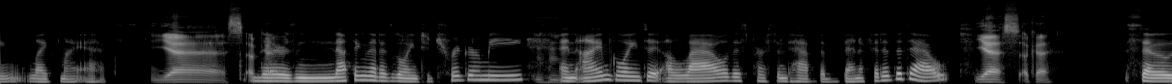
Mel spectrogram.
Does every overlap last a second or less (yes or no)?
yes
